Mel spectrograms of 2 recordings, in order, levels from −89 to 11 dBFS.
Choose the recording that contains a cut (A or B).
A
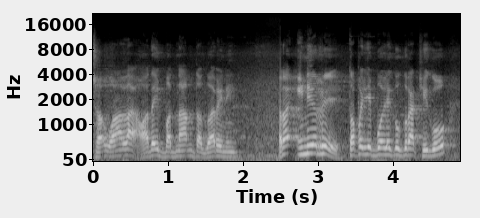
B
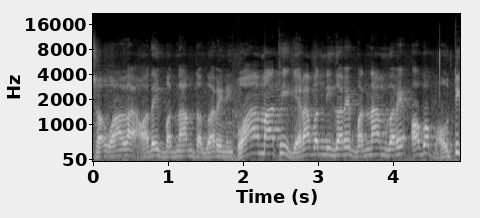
B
